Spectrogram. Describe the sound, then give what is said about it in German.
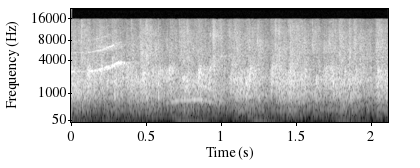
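Audience applause, loud and dense, with many hands clapping in a steady, unbroken wash from start to finish. “Best Applaus, gib Gas!”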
